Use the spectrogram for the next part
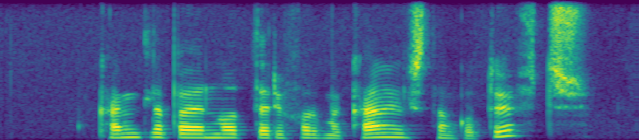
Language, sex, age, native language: Icelandic, female, 40-49, Icelandic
